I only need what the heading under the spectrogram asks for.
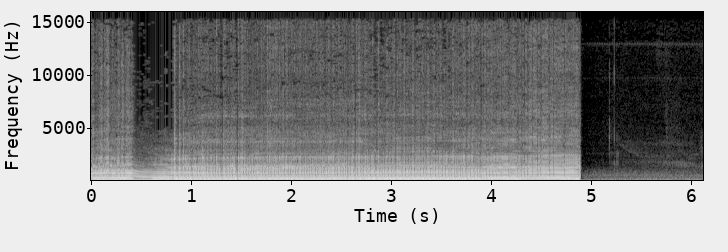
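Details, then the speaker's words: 1986 Kawasaki KX125 two-stroke dirt bike on its first ride; a blubbery, sluggish note that never reaches the power band and lacks power. The owner suspects a fouled plug. "but then i hopped on it with the gopro and of course it just like does not hit the power band doesn't have any power"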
